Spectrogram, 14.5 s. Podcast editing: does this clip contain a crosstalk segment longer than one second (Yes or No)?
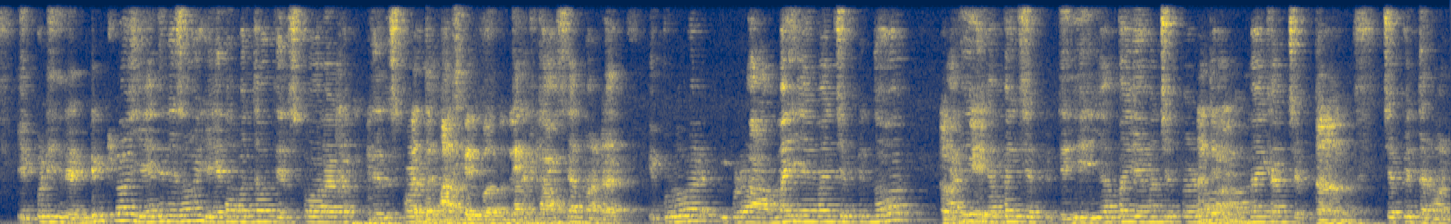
No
